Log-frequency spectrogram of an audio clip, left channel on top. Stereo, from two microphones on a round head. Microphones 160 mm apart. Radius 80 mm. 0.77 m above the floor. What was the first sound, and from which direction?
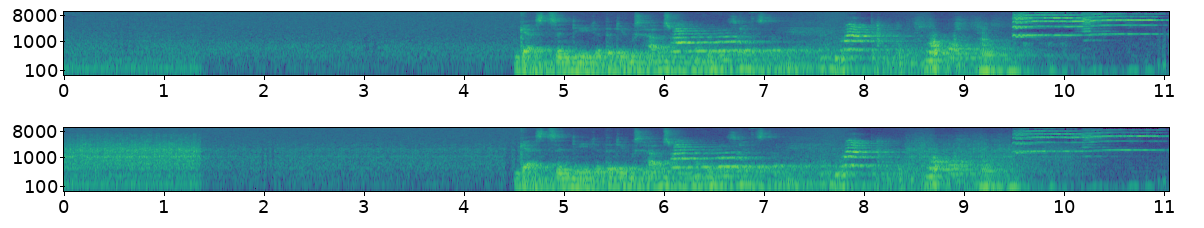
A man speaking, centre (ahead or behind).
